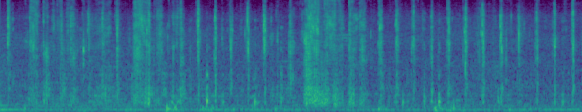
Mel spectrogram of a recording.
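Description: Close-miked eating: chewing and lip-smacking on mutton curry and rice, a quick run of wet mouth clicks several times a second. There are two longer, noisier moments, about two seconds in and again near five seconds.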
